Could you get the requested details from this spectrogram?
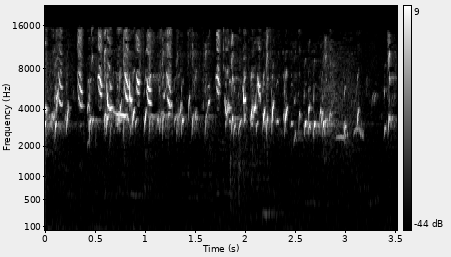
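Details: Excited group song of European goldfinches, played to stimulate males to sing. Rapid sparkling twitters and clipped metallic notes tumble over each other in an unbroken flurry, ending on a short, slightly falling buzz.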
